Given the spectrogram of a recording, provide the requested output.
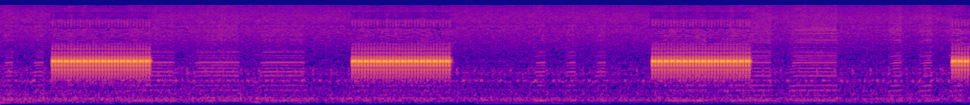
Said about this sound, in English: Phone's ringing.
